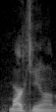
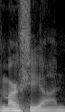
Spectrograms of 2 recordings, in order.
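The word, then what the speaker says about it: Marchion Ro: it's official but like he pronounces it markian row marchionne i always thought it was martian but he didn't write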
